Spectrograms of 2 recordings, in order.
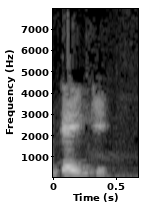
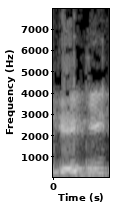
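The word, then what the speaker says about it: Gaethje: Eh, vale, hay que poner la boca como acento canario, Geiji.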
